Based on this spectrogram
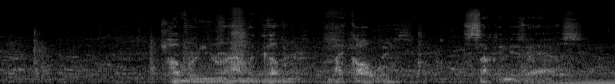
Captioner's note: none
